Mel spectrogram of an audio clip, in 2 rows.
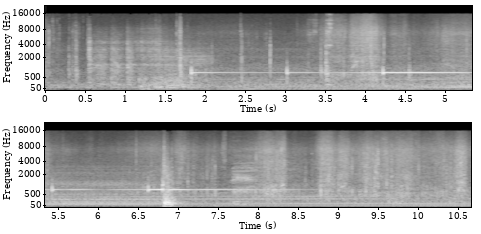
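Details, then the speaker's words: Restart of a 2008 Pontiac Grand Prix or 1999 Toyota Corolla at about -3° with wind chill near 25-30 below, hours after a drive that barely warmed it. The starter catches quickly through gusting wind and the engine settles into a steady, even idle: a normal cold start. "started like it hadn't even been started today"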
